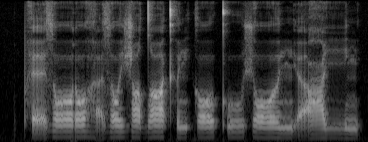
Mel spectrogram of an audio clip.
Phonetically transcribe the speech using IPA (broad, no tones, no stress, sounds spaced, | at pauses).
pʰ ɛ̰ z ɔː ɾ ɔ ɦ a̰ z ɔ ɪ̯ ʒ a dˤ a kʰ ɘ nʲ k ɔː ʊ̯ kʼ uː ʃ ɔː ə̯ nʲ a̰ ʕ iː nʲ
